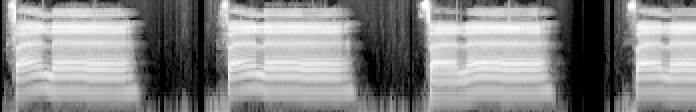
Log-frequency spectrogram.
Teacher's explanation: Fala, la, ayunnya dua kali. Yang fa satu kali ayun karena dia fathahnya nggak ketemu sama alif. Yang la ini dua kali ayun karena fathahnya ketemu sama alif.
